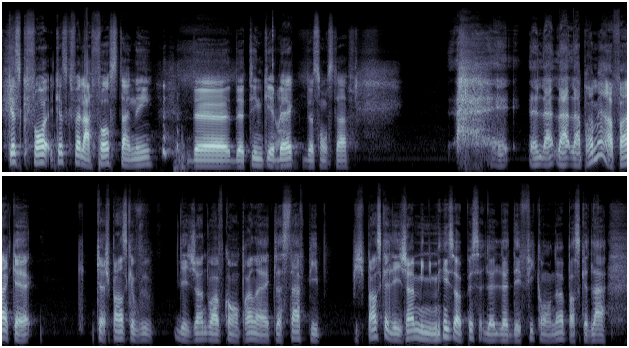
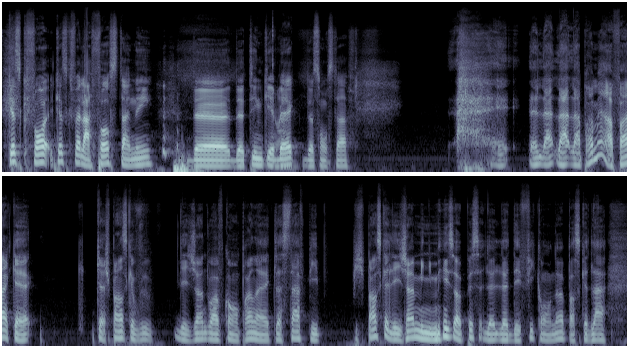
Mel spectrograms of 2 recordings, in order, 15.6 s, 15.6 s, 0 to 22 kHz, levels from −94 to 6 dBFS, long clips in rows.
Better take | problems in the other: second | thin; somewhat; fading below 450 Hz

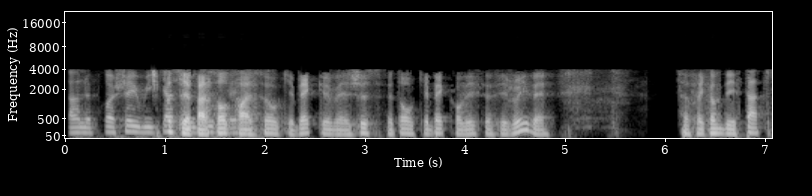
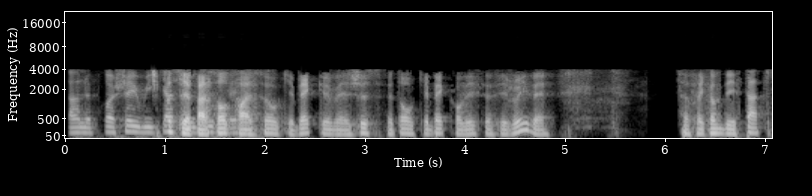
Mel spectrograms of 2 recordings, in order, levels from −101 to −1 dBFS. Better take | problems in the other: neither | garbled, watery; badly; nothing above 4 kHz; the same in both

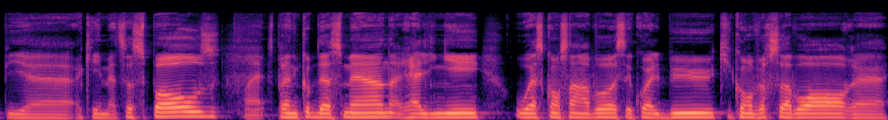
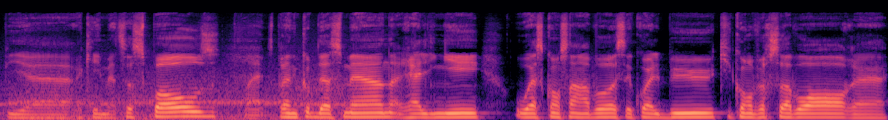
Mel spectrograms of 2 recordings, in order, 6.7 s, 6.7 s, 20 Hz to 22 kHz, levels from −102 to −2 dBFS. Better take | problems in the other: first | wind in the background; noticeable; until 2.5 s; 15 dB below the speech

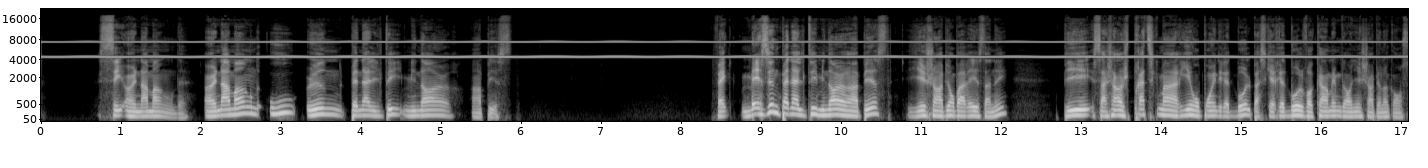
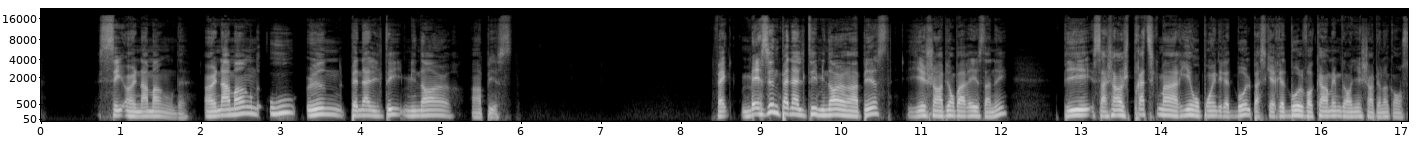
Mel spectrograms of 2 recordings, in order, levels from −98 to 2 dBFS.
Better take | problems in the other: second | high-pitched whine; loud; throughout; 4.5 kHz, 6 dB below the speech

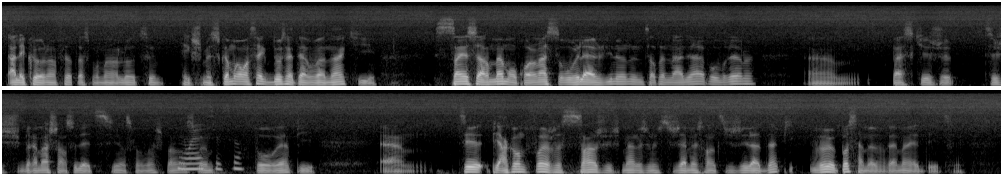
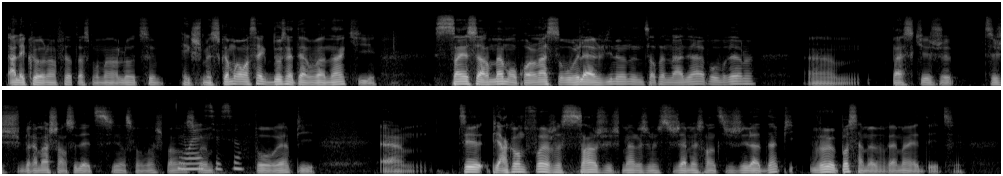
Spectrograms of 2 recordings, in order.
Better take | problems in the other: second | hiss; loud; throughout; 8 dB below the speech

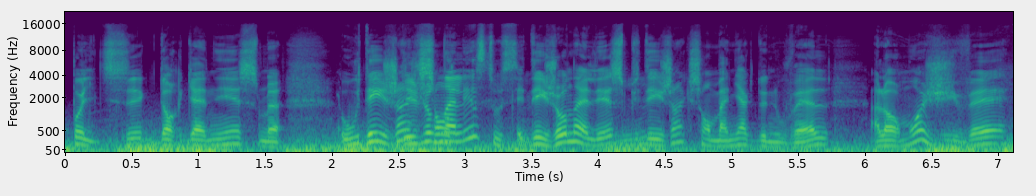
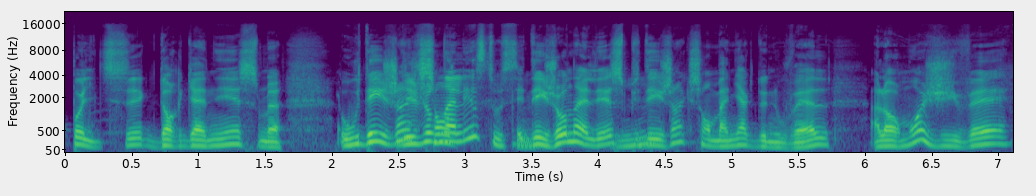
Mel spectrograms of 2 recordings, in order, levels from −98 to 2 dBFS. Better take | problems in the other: second | low rumble; faint; throughout; 20 dB below the speech

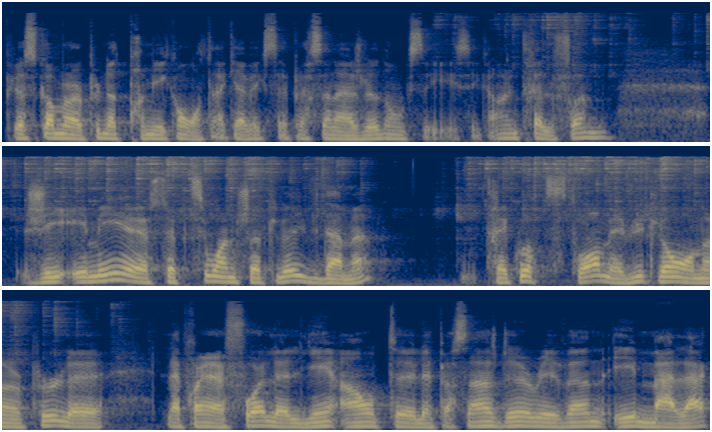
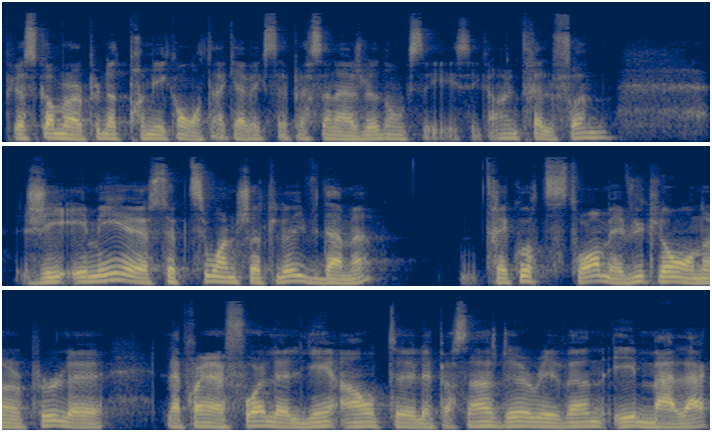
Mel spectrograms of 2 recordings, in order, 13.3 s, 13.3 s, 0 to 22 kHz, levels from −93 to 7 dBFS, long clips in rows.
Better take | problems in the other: second | jangling keys; noticeable; from 3.5 to 9 s; peak 6 dB below the speech

